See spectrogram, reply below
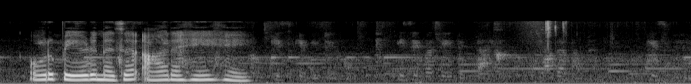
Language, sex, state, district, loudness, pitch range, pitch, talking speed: Hindi, female, Rajasthan, Jaipur, -17 LUFS, 190-220 Hz, 210 Hz, 50 wpm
